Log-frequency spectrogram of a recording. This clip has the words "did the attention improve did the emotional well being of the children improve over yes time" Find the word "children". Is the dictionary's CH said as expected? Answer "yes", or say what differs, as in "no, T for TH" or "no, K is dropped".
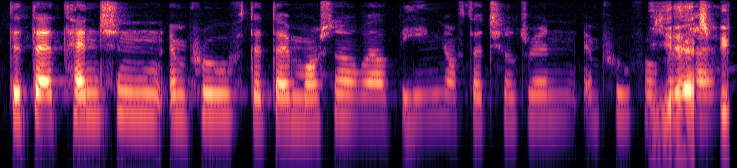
yes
